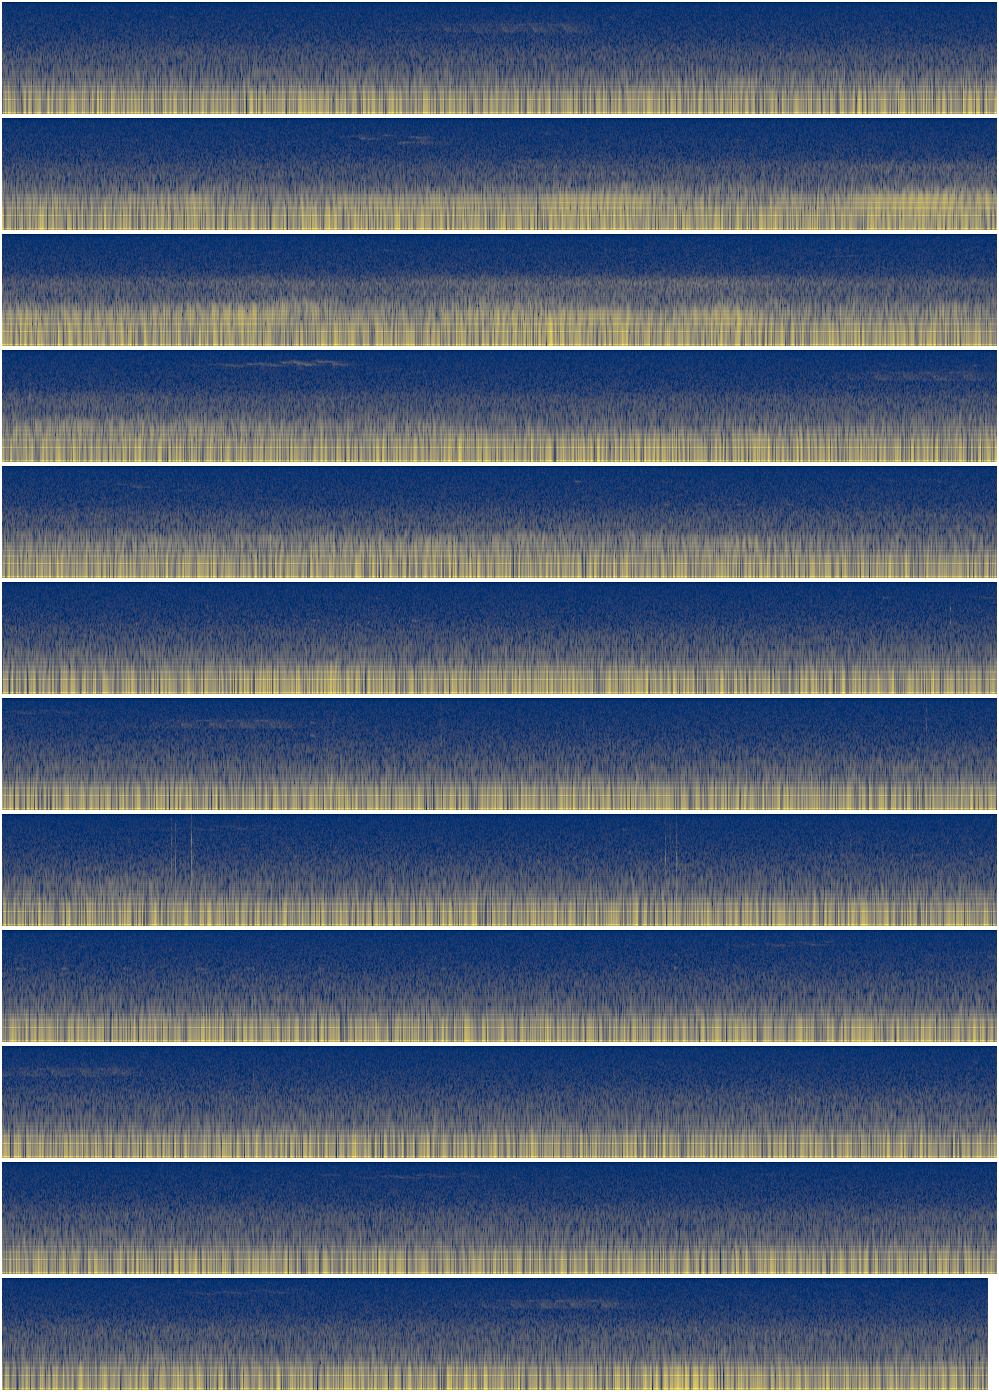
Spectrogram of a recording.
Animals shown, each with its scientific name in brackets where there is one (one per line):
Bay-breasted Warbler (Setophaga castanea)
Ovenbird (Seiurus aurocapilla)
Brown Creeper (Certhia americana)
